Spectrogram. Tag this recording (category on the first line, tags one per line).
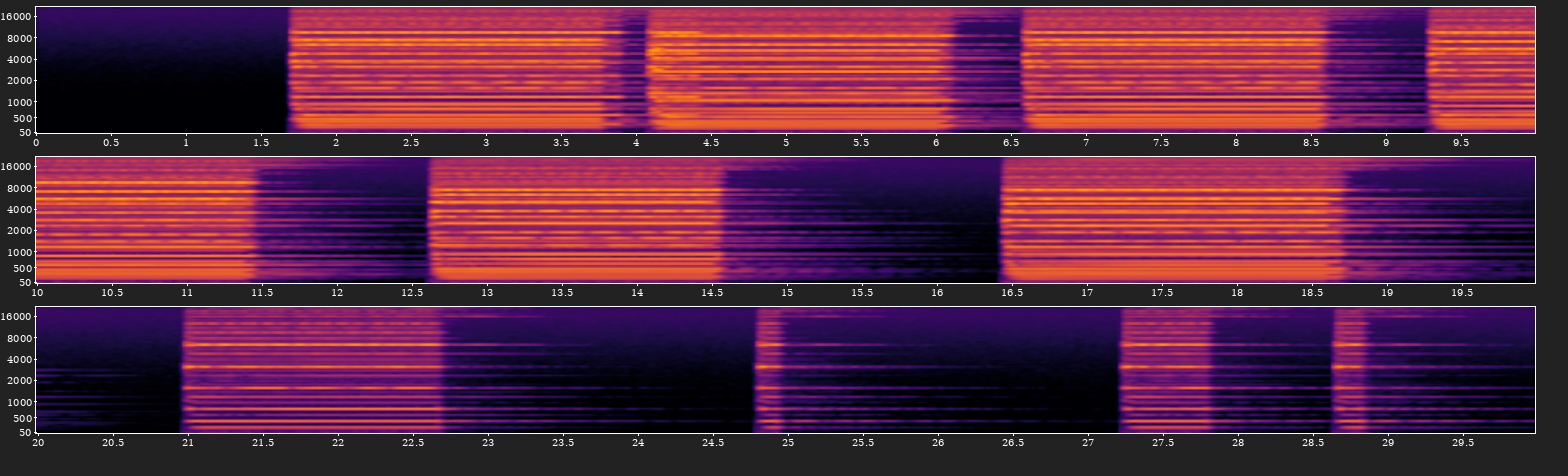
Instrument samples > Piano / Keyboard instruments
Yamaha
instruments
